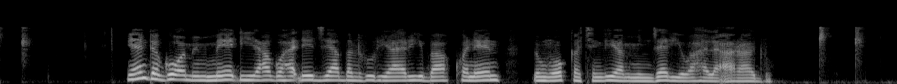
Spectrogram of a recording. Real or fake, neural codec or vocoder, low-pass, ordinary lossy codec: fake; codec, 16 kHz, 0.8 kbps, ZipCodec; 7.2 kHz; MP3, 24 kbps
